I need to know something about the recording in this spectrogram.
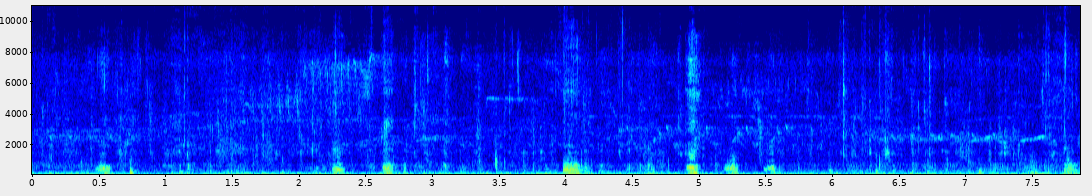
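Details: Free-range Hereford piglets on a farm, described as talking to their keeper; short soft grunts and snorts come at irregular intervals, a few louder squeaky notes near the middle, over a low rumbling background.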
